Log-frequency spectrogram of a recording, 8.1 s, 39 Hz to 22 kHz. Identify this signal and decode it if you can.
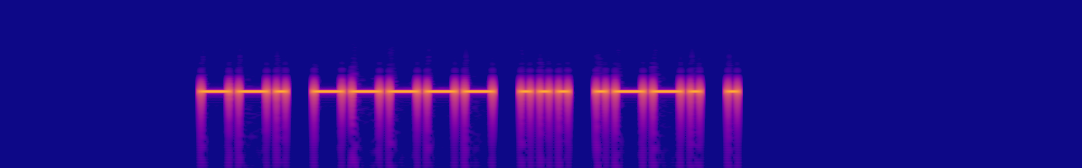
Morse code, heard as a keyed tone, about 17 wpm, 700 Hz. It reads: G0SPE
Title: DXCC-100 Call Signs - 5 Characters - Repeated 3x - 17wpm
